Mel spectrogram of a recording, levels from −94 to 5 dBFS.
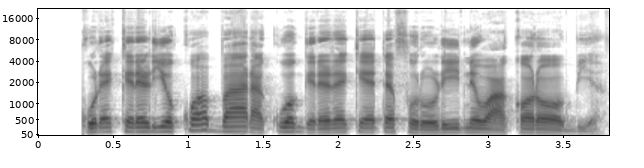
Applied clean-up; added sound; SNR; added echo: none; none; none; none.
